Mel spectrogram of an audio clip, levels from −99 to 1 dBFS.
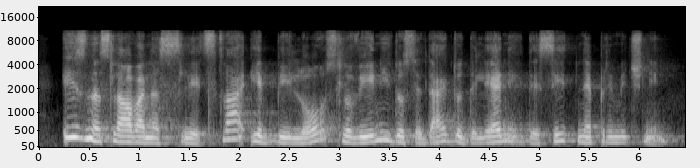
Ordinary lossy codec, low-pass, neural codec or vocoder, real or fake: Opus, 16 kbps; 9.9 kHz; none; real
